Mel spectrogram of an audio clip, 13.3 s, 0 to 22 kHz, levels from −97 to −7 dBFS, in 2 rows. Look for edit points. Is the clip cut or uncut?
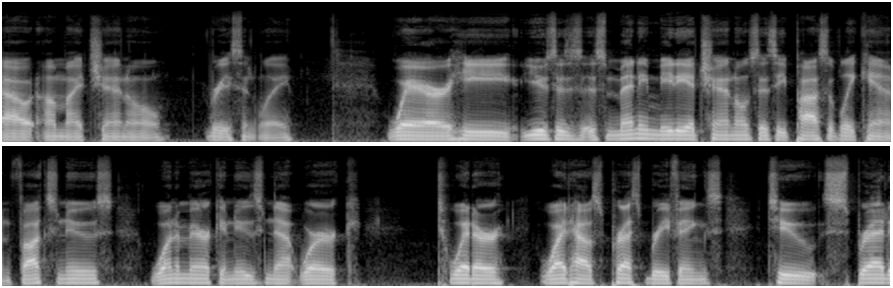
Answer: uncut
